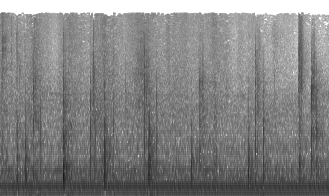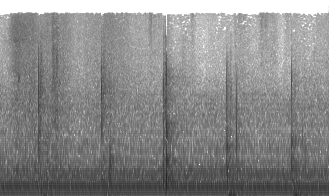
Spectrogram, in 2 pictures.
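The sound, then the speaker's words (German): Steady footsteps of a woman walking back to the bathroom across a hard floor in an apartment, a series of light taps at an even pace, set against a constant low electrical hum with no talking. “Sie öffnet die Tür und geht zurück ins Bad.”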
